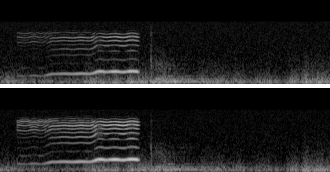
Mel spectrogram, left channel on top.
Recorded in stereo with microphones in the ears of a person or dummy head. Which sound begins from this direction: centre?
A thud, at 1.5 s.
